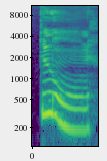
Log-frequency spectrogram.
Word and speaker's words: tune: Então, tune é uma sílaba só. Esse E tá aqui só pra que a gente pronuncie you e não igual sun, né? Sun. S-U-N. Sun. Fica som de E. Quando a gente bota o E no final, fica com som de you.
